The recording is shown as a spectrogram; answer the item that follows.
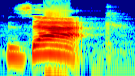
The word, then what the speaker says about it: Zach: Zach. Rhymes with? – Black.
